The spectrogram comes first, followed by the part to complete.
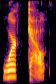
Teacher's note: The noun has stress on the first syllable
